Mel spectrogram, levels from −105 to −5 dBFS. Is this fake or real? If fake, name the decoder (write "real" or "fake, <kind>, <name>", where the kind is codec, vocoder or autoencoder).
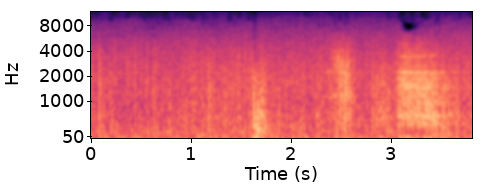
fake, vocoder, Vocos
